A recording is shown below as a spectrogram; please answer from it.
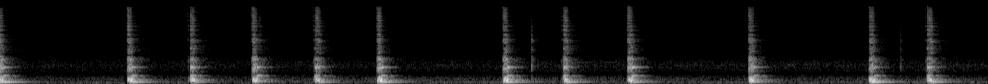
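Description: Guitar strummed in a steady written rhythm, sharp percussive strokes alone, roughly a dozen chords spaced evenly with brief pauses between groups.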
